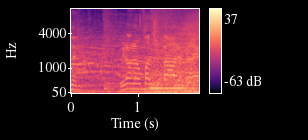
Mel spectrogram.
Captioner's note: bell ringing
